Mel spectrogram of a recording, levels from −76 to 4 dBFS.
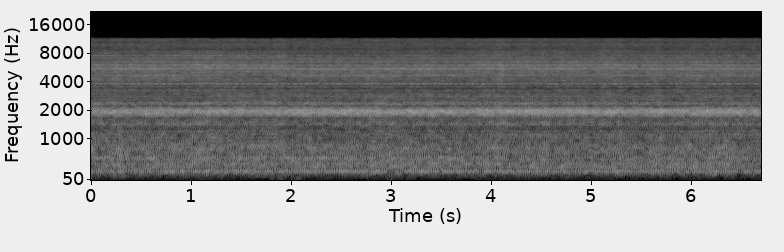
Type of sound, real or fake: fake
